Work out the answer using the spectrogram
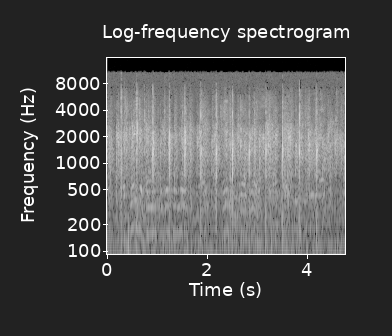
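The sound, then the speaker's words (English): Audience applause at a business talk, given as another round for a guest. The clapping is dense and crackly, and a voice keeps talking over it. “But let's give Bruce another round of applause.”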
